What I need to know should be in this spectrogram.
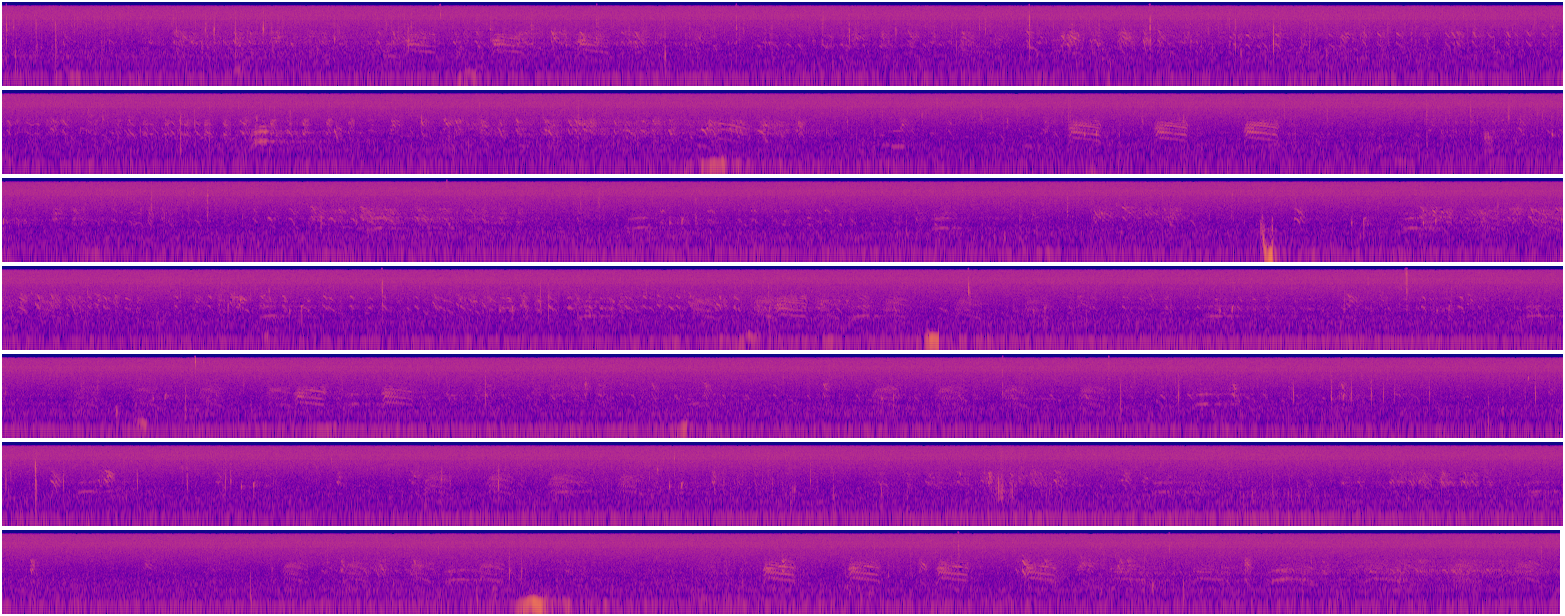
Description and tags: Sweden - Frozen Lake Ambience
You can even hear a low thud of something happening under the ice.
